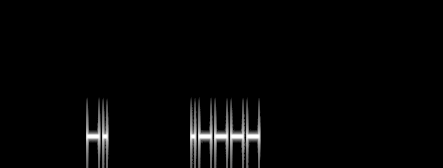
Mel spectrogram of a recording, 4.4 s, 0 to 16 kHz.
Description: Morse code, heard as a keyed tone, about 30 wpm, 700 Hz. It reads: N 1
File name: 092 Lesson 16d - Letter c - Two Characters 30wpm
